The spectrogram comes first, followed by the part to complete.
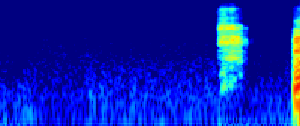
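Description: Dead silence, broken about one and a half seconds in by a man's brief, sharp intake of breath before he speaks.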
